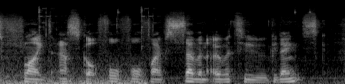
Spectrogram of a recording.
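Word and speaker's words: Gdańsk: So today's flight, Ascot 4457 over to Gdensk in Poland. That's how you pronounce it apparently.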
